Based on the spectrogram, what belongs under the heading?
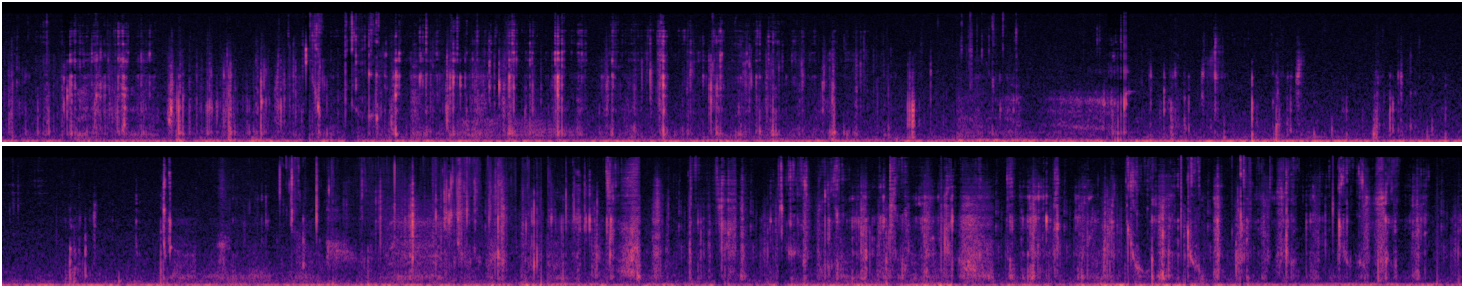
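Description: Close-miked chewing of bakery breads: crisp crunching of crusts and soft, wet mouth sounds, with a drink of milk partway through and crunchier bites near the end.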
